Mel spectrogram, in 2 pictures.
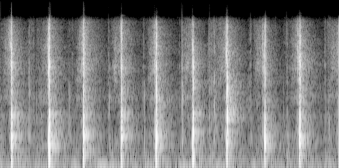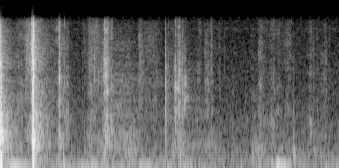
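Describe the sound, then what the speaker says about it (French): Tarot cards being handled and shuffled: a steady run of about a dozen crisp, evenly spaced riffle-like snaps close up, then softer, scattered rustles as cards are drawn, with no talking. "je vais terminer juste en prenant une autre carte"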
